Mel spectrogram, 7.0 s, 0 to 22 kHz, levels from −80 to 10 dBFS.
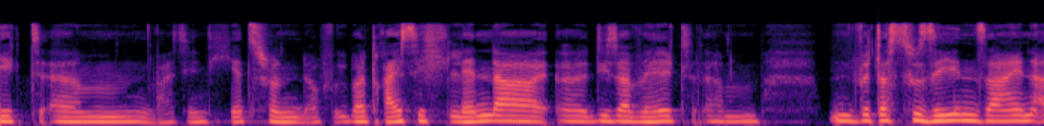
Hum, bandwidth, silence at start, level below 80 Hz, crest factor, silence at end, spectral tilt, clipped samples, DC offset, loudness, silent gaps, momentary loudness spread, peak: none; 10.5 kHz; 0 s; -56 dBFS; 18 dB; 0 s; -5 dB/octave; under 0.1%; under 0.1%; -18 LUFS; none; 11 LU; 0 dBFS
